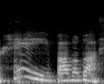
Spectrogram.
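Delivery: ordinary delivery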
